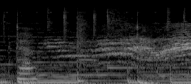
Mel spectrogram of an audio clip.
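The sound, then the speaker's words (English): A cat meows loudly, a drawn-out, wavering cry that rises and falls in pitch over a couple of seconds, with no talking. “Key has something to say about that.”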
